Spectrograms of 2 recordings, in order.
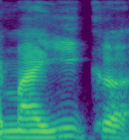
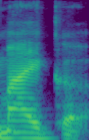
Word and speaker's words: Maica: that's all right and maika looks like Micah Micah m-a-i-c-a could be Mica could be myeka as well but I'm saying Micah I believe it is Micah and uh afternoon Sir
